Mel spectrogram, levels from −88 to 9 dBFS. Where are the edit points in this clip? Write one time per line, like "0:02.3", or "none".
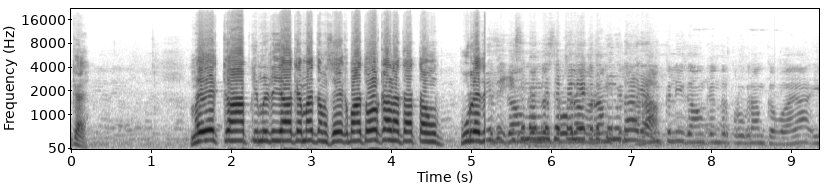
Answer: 0:05.1

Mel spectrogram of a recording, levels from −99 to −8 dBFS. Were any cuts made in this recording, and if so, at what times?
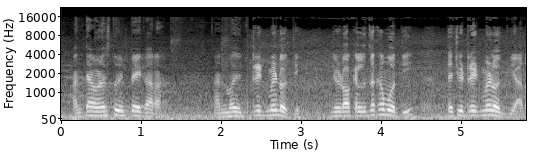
0:02.3

